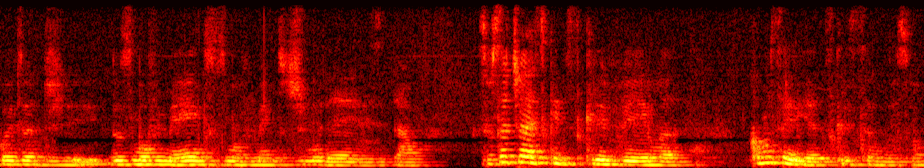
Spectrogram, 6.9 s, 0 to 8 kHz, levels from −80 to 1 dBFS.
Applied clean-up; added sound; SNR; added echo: neural mask model Resemble Enhance denoiser.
